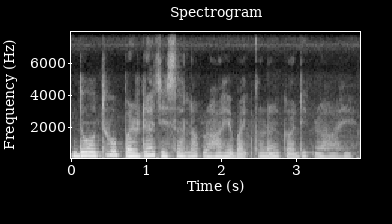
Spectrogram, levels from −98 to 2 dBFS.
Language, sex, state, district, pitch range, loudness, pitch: Hindi, female, Arunachal Pradesh, Lower Dibang Valley, 175-215 Hz, -17 LUFS, 195 Hz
